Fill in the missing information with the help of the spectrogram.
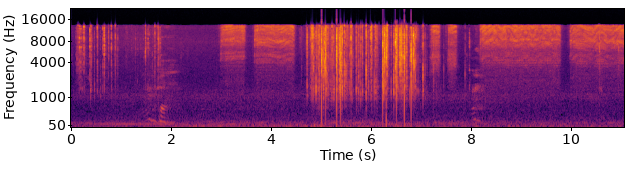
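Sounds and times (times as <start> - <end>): aerosol spray can spraying: 3.0 - 4.5, 6.3 - 11.0.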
